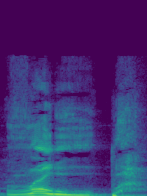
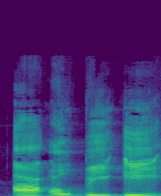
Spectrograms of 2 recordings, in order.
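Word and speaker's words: רֹב: It's pronounced in the Hebrew robe. R-O-B-E in our language, but in the Hebrew, R-O-B, robe, his excellent greatness.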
